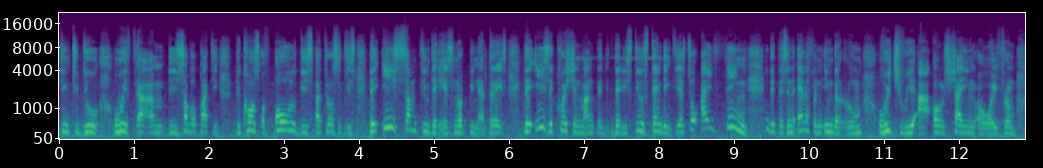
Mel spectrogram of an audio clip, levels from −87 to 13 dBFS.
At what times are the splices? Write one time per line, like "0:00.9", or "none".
0:01.4
0:04.0
0:08.2
0:09.3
